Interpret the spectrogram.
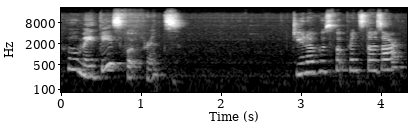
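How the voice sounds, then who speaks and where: A woman's voice: very high voice, a little slow. A woman reading a picture book aloud to young children as a storyteller, expressively and with questions to her listeners. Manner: expressive, acts out dialogue, asks listeners questions. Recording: roomy echo, faint background noise.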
